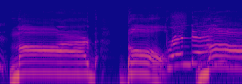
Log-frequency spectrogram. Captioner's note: sounds out word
